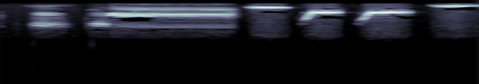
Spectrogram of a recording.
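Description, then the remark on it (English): A song sparrow sings a clear, lively phrase: opening notes, a buzzy trill, then a few bright, rising chirps, alone without any talking. “Like, do you prefer this song sparrow?”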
